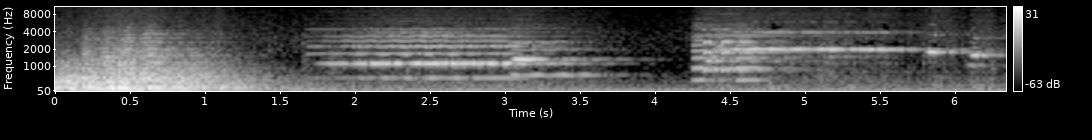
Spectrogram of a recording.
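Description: Symphony orchestra playing sparse modern concert music in a 1956 broadcast recording. A loud stroke at the start dies away within about a second, then thin held notes follow, with a near-pause about four seconds in.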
